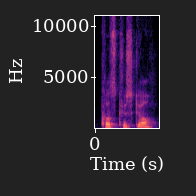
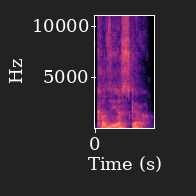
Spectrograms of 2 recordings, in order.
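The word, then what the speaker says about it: Kosciuszko: Is that how you say it? Koskusco. It's Kiosco.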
